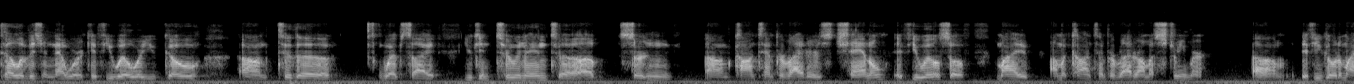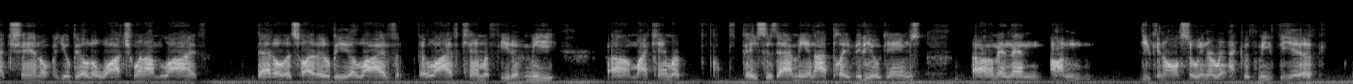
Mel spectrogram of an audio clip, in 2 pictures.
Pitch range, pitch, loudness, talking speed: 60-95 Hz, 85 Hz, -22 LUFS, 185 wpm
